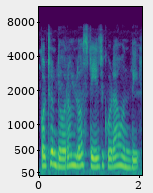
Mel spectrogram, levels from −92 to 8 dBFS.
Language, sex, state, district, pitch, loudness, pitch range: Telugu, female, Telangana, Hyderabad, 180 Hz, -15 LUFS, 170-195 Hz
